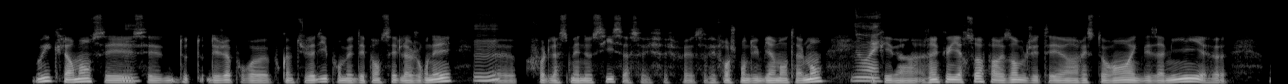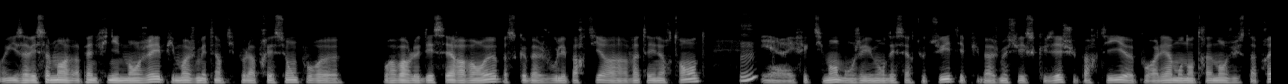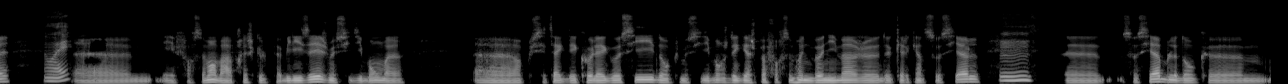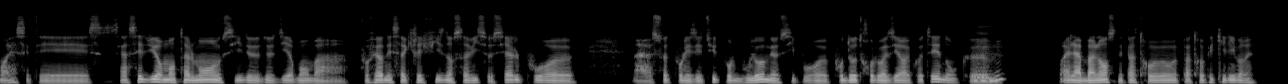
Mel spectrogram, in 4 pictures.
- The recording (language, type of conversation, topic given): French, advice, Pourquoi est-ce que je me sens coupable vis-à-vis de ma famille à cause du temps que je consacre à d’autres choses ?
- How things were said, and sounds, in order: none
